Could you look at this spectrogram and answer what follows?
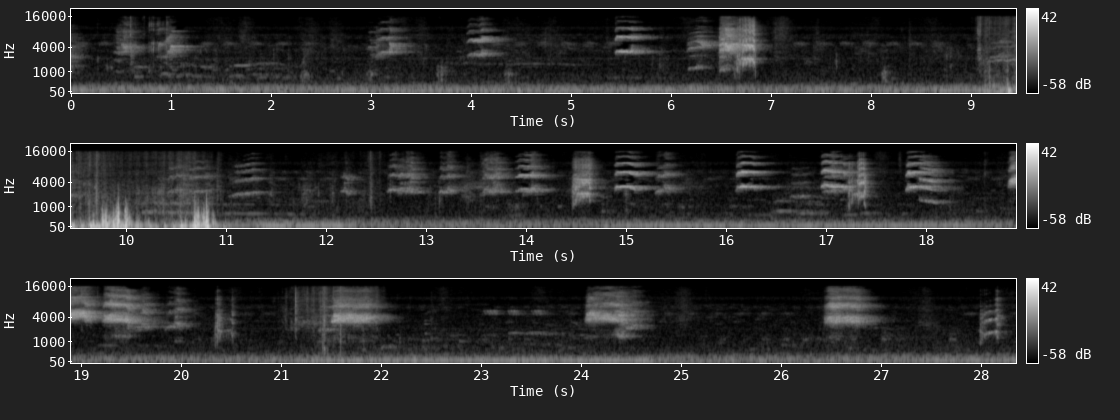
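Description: Conures calling with short, high chirps and squawks again and again, in irregular bursts. About ten seconds in comes a loud low rumble of about two seconds.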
